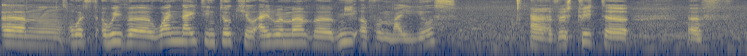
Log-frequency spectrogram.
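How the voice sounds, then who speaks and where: A woman speaks with a French accent at a fairly slow pace, her pitch medium with ordinary variation. Noticeable background noise runs under her voice. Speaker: radio interviewer. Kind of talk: interview. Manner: halting.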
